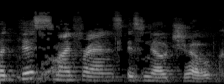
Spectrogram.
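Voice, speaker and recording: A woman with a fairly low voice speaks in an animated tone with lively intonation, over noticeable background noise. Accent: American. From New York City, Queens. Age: 60s. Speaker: political organization president. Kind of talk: speech. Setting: dinner event with audience.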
